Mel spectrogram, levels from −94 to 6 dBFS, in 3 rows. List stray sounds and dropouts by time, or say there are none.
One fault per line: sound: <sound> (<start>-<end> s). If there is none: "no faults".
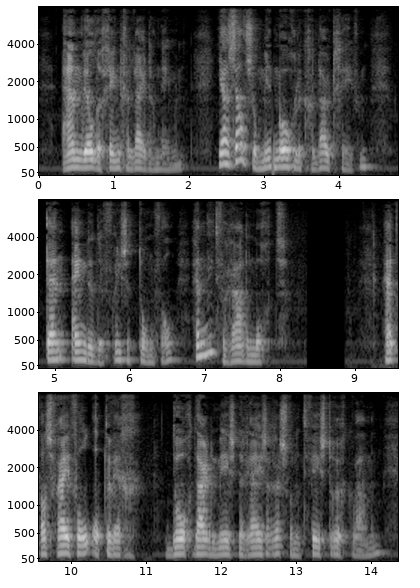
sound: dropout (3.1-3.1 s)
